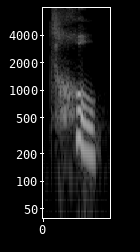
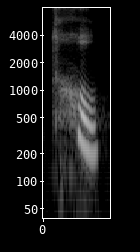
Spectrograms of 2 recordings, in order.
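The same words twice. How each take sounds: The two takes are said the same way.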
